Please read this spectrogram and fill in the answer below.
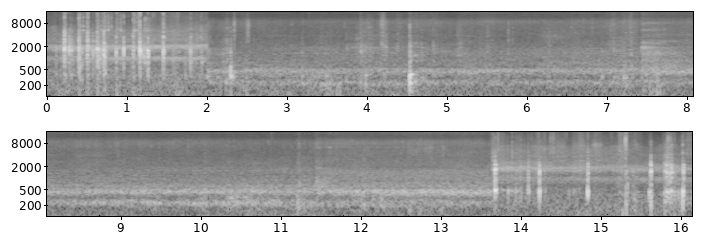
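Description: Honey bees buzzing steadily around an opened hive. In the first two seconds a metal hive tool scrapes and clicks on the wooden bottom board, clearing propolis and burr comb. Near the end there are a few wooden knocks as hive boxes and the cover are set in place.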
